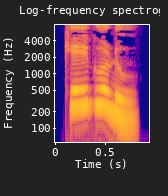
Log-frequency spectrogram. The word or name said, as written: ಕೆಯ್ಗೊಡು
